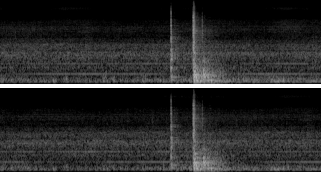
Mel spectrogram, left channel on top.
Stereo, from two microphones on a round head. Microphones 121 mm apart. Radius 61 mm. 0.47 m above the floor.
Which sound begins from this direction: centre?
A door slam, at 1.7 s.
